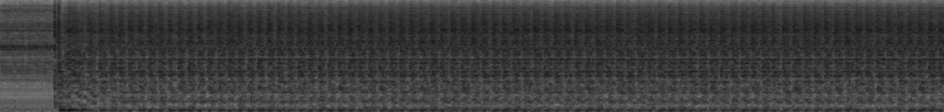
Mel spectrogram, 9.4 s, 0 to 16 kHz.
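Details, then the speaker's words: Ford F250 7.3 Powerstroke diesel after injector replacement, new batteries plus jump box: starter churns sluggishly at about three beats a second, never catches; suspected insufficient cold battery power and cranking speed for injection pressure, unconfirmed. "what we have going on here is not quite enough cold battery power even though they're new batteries to start this thing I think I think we're just not turning it over fast enough"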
